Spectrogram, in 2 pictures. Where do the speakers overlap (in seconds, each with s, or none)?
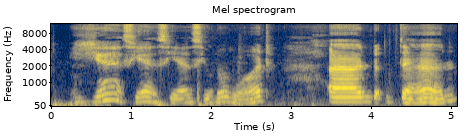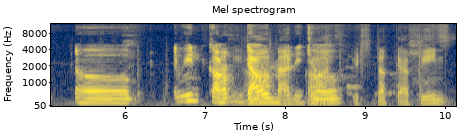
7.3 s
